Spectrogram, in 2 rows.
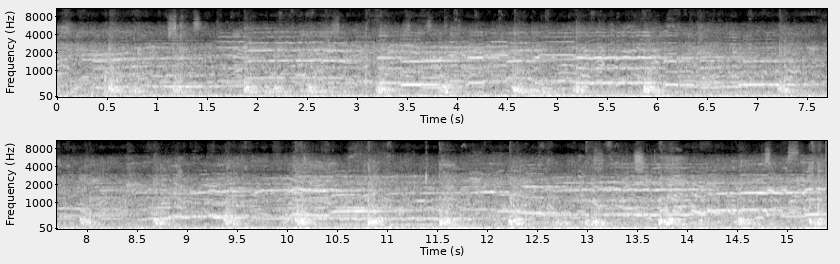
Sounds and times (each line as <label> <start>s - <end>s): shǒu gǔ 0.0s - 15.4s
walking 0.0s - 15.4s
